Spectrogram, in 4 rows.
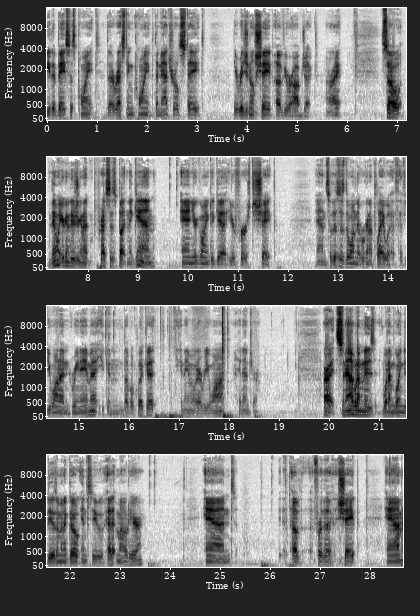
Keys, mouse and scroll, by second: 9.6 click, 15.5 click, 15.6 click, 16.9 h, 22.4 click, 23.7 click, 26.0 shift+middle click, 27.6 middle click, 28.3 right click.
